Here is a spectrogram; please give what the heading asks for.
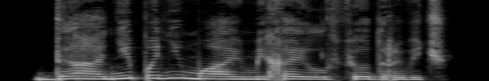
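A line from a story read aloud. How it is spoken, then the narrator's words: Exclaiming, then lowered voice. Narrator (Russian): воскликнул тот, но сразу же понизил голос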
